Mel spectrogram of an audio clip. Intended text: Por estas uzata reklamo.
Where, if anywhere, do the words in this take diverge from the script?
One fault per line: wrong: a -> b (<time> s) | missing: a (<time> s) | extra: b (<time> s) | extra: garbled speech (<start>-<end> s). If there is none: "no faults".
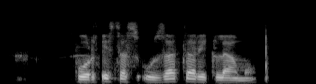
no faults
